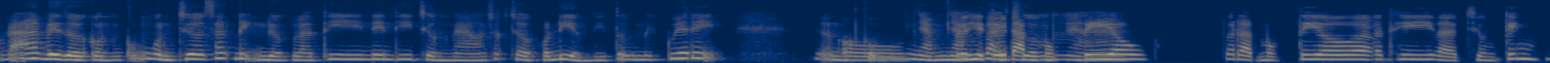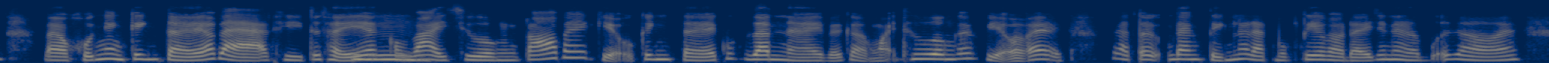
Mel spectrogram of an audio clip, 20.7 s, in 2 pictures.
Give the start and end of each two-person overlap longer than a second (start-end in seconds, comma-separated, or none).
5.5-7.5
